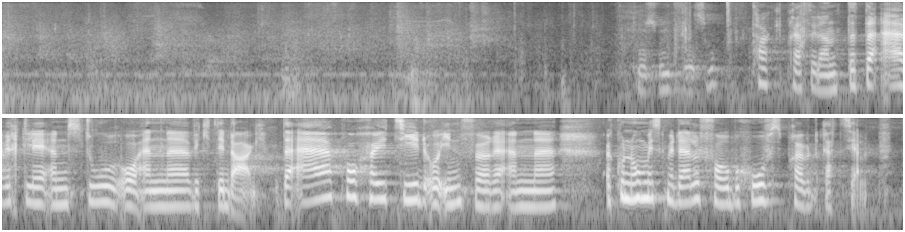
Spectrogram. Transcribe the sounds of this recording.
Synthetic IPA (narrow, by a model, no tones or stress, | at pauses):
t̪ʰɑkpʰʁɛsɪd̪ɛnt̪̚d̪ɛt̪ːəʔæ̰ːʁʋɪʁkəlɪʔeːnst̪uːʁo̰ːʔɛnəʋɪkt̪ɪd̪ɑ̰ːɡd̪̥eːʔæʁpʰoːhœʏt̪ʰiːd̪oːʔɪnføːʁə̰ʔenəʔœkʊnuːmɪskmʊd̪ɛlfɔʁbəhuːʋspʰʁœʋd̪ʁɛ̰t̪sjɛ̰lp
